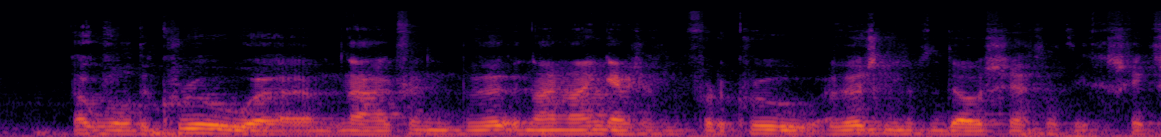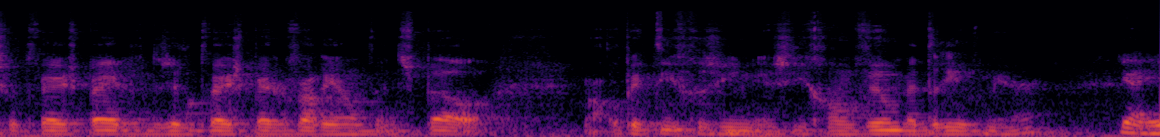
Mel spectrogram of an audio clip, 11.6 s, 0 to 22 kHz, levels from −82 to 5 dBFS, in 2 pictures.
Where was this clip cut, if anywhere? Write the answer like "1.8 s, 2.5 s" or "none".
4.1 s, 6.7 s, 10.3 s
